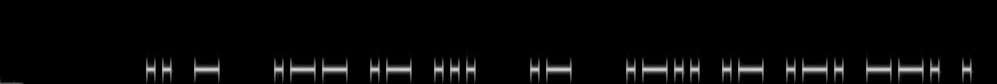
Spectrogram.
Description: Morse code, heard as a keyed tone, about 15 wpm, 700 Hz. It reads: IT WAS A LARGE
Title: Sentences from Top 1600 Words 15wpm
